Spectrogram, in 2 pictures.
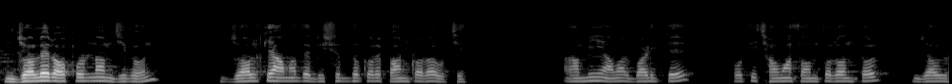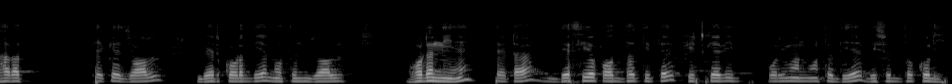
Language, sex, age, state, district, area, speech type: Bengali, male, 45-60, West Bengal, Paschim Bardhaman, rural, spontaneous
